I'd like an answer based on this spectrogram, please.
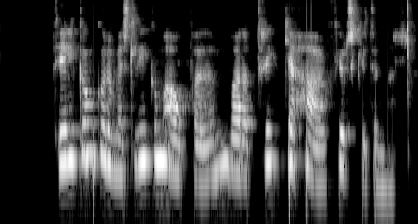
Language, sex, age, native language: Icelandic, female, 50-59, Icelandic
